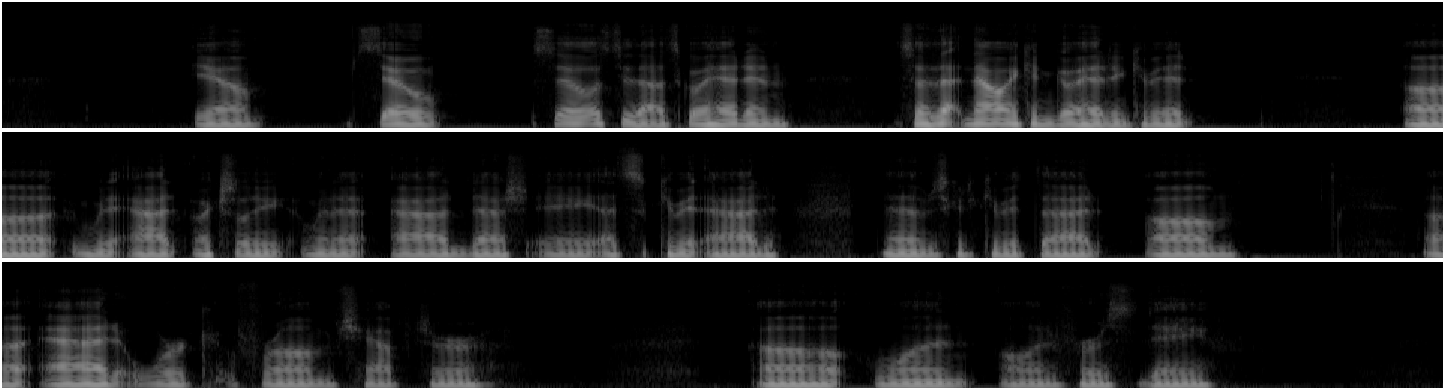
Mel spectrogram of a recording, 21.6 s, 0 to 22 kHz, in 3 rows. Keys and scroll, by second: 1.1-3.4 typing, 5.1-21.6 typing.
